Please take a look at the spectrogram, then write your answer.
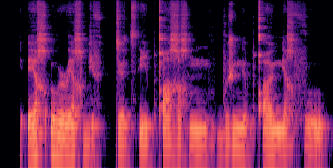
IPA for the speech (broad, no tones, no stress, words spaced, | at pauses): ʔeχʔuɹeχ bʲøftːøt͡sʼibqʼa ʁəχmːṳbuʒmʲɔb qʼœmʲeʁ fu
